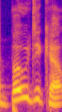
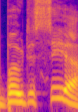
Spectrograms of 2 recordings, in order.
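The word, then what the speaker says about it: Boudica: if I'm not mistaken, it's it's uh Bodica or Bodhicia, however you pronounced it on Boda. Yeah. Or Bodhica. it. Yeah, it's up for grabs that one. Says Bodika.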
